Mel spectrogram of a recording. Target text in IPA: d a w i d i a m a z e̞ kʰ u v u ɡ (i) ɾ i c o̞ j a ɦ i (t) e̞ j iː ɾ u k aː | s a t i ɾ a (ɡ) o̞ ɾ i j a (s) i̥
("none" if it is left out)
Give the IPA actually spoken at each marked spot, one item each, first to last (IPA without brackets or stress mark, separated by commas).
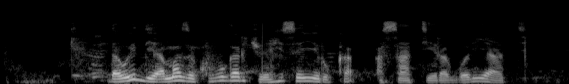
a, s, ɡ, t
